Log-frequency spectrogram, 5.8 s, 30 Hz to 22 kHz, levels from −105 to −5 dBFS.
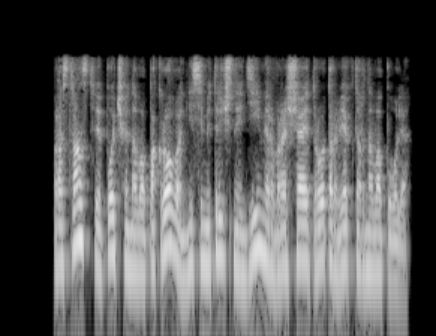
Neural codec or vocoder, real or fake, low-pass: none; real; 7.2 kHz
